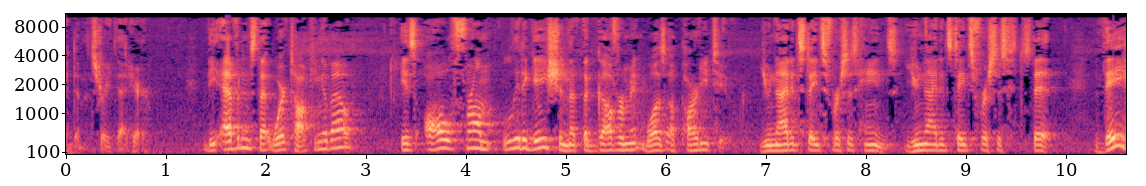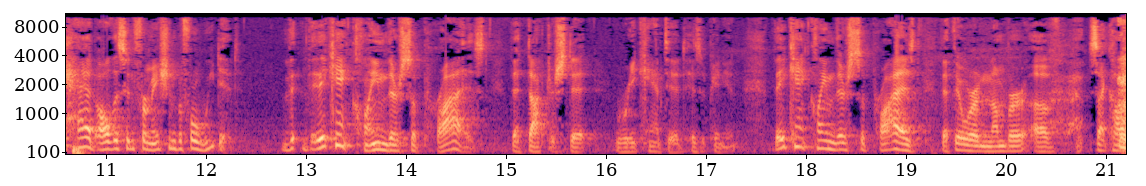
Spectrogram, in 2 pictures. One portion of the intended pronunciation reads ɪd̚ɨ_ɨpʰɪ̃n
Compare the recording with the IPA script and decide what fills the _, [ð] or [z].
z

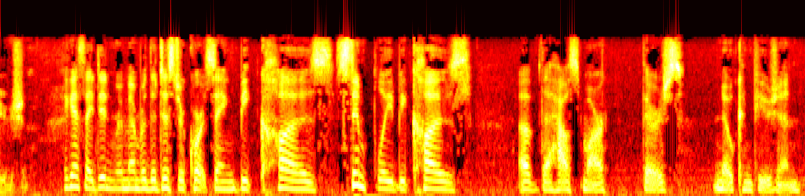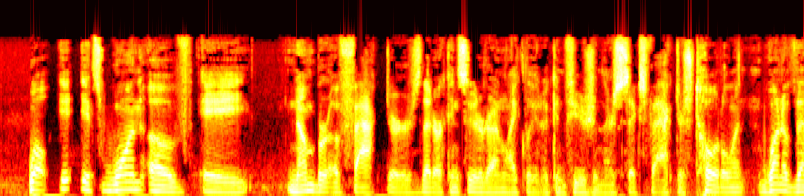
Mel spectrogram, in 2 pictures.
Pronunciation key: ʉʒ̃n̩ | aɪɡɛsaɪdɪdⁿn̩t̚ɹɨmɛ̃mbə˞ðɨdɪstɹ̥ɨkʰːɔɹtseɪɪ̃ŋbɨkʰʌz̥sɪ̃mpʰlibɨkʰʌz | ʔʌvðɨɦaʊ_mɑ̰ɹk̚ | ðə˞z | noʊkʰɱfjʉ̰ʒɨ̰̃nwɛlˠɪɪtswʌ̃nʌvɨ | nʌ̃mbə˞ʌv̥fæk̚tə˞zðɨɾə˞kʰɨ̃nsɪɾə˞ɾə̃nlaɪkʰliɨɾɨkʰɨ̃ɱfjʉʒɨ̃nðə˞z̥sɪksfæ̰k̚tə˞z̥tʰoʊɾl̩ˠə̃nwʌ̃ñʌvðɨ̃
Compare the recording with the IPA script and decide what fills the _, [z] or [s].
s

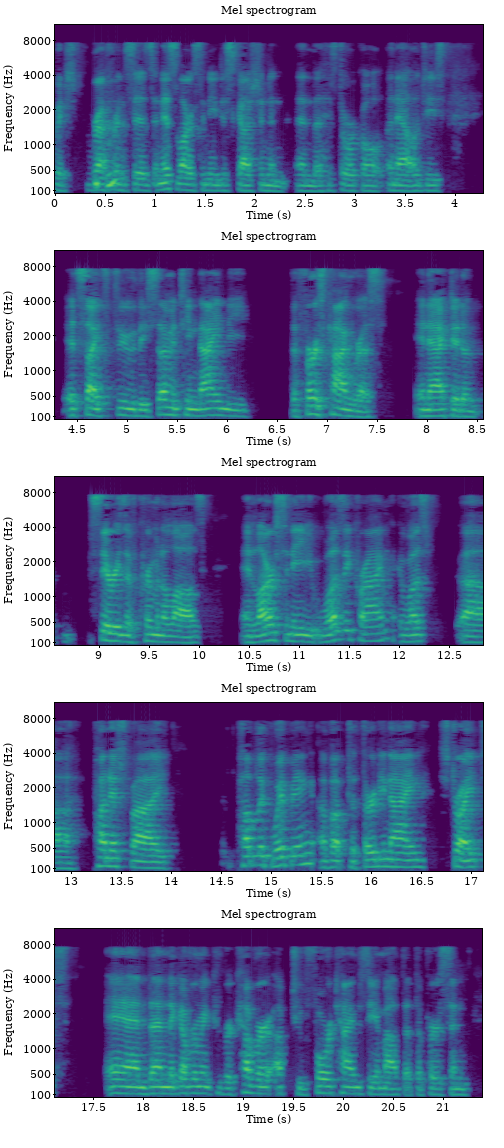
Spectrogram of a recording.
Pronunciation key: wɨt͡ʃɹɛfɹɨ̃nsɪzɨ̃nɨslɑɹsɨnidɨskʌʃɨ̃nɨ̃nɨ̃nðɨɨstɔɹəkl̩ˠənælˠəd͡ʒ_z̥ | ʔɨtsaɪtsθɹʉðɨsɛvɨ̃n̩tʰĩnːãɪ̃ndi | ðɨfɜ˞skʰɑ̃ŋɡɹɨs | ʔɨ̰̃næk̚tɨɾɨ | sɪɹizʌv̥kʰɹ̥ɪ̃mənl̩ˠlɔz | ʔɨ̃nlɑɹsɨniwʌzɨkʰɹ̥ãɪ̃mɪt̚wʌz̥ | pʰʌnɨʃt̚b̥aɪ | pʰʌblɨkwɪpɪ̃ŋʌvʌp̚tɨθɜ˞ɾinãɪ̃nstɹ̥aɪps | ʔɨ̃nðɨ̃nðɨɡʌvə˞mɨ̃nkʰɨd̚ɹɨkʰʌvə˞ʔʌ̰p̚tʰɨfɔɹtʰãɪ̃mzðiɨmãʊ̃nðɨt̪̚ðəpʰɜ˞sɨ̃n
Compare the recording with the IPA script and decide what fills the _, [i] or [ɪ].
i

